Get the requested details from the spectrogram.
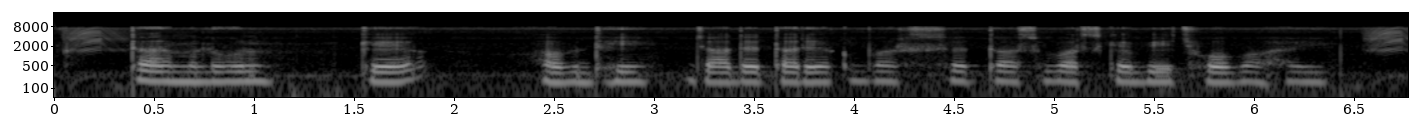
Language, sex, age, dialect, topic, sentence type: Magahi, male, 18-24, Central/Standard, banking, statement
